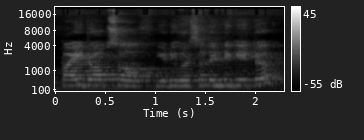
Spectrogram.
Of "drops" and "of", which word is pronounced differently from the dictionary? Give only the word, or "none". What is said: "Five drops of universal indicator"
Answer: of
